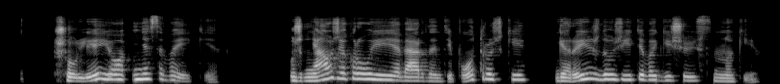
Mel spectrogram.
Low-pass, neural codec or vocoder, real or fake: 9.9 kHz; none; real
